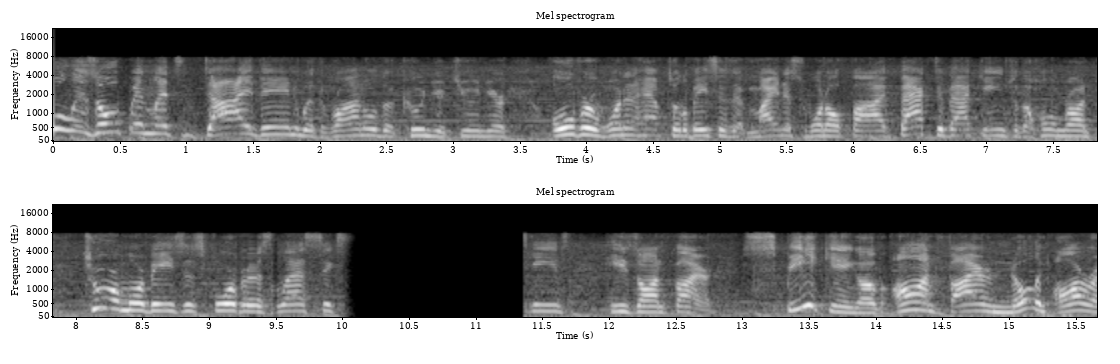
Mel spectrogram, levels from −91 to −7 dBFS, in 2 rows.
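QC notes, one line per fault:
9.20–9.52 s, repeated stalls (stutter): the sound halts four times within about a third of a second, the longest hold 50 ms. Each hold extends the preceding sound rather than dropping anything, so about 120 ms is stretched in and the passage drags unevenly.
10.00–11.37 s, call audio freeze: the sound holds briefly, then falls to silence for about 1.27 s before resuming exactly where it stopped. The likely cause is delayed packets draining the jitter buffer, so a 1.35 s gap is inserted with nothing lost.
15.05–15.54 s, jitter buffer speed-up: the passage runs at about 143% speed with unchanged pitch, sounding hurried. The receiver trims short pitch-period slices repeatedly, roughly a fifth of a second in total, to shrink the excess buffer delay.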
